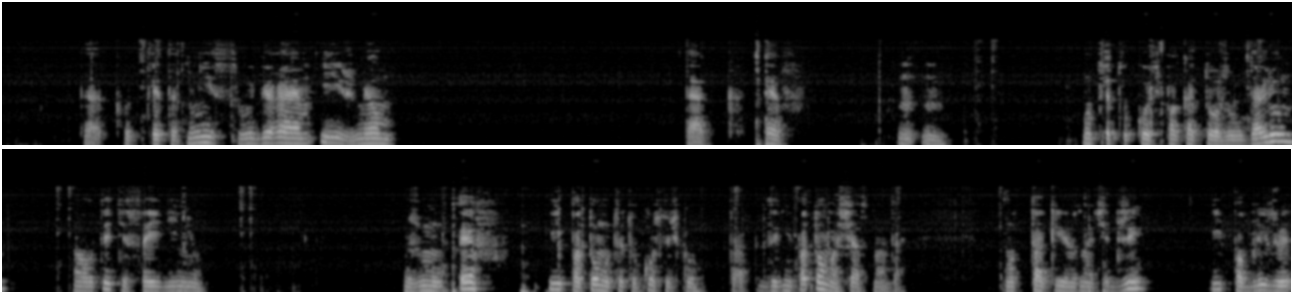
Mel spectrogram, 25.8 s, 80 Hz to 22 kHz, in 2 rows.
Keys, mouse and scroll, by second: 1.2 shift+click, 7.3 f, 9.7 click, 11.3 Delete, 13.5 click, 17.3 f, 20.2 click, 21.9-23.1 middle drag, 23.6 g.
